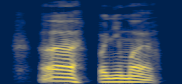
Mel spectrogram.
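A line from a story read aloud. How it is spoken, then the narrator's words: Weary. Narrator (Russian): устало промолвил Траск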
